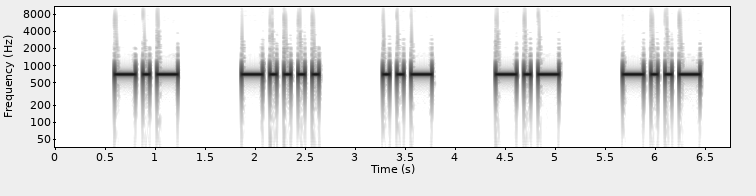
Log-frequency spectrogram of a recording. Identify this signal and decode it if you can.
Morse code, heard as a keyed tone, about 17 wpm, spaced as for 10 wpm, 700 Hz. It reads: K6UKX
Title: USA Call Signs - 5 Characters - 3x Character Spacing - 17wpm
